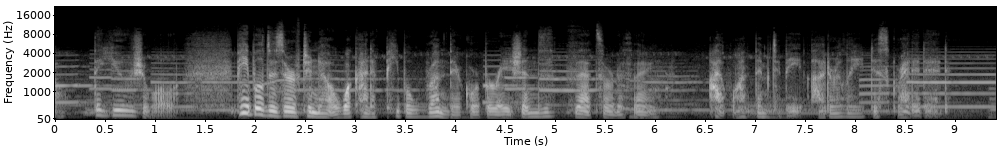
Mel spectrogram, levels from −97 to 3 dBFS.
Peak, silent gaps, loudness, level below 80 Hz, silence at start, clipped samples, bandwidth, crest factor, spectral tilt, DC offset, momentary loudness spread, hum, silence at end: -8 dBFS; none; -29 LUFS; -86 dBFS; 0 s; under 0.1%; 10 kHz; 22 dB; -4.5 dB/octave; under 0.1%; 13 LU; none; 0 s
